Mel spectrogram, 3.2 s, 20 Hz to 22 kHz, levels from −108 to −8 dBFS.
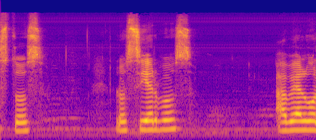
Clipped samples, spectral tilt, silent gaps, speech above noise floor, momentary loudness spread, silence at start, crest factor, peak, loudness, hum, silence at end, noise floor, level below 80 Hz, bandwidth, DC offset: under 0.1%; -0.5 dB/octave; none; 34 dB; 13 LU; 0 s; 20 dB; -6 dBFS; -22 LUFS; 60 Hz at -55 dBFS; 0 s; -56 dBFS; -82 dBFS; 16 kHz; under 0.1%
